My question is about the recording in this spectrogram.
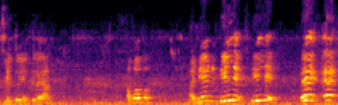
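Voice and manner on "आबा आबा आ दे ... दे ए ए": urgent alarm. Acted. Kite being cut, urgent calls.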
